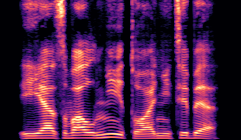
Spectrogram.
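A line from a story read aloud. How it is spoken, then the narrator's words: Barked, former guide. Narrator (Russian): гаркнул бывший проводник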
